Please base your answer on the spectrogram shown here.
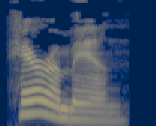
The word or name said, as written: harimanne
